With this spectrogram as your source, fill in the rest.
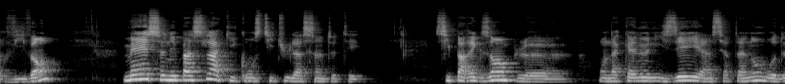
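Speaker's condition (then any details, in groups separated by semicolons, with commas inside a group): No condition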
